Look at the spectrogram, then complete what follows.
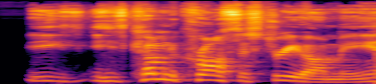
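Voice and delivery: normal talking voice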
